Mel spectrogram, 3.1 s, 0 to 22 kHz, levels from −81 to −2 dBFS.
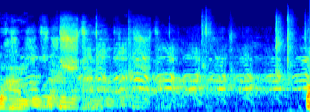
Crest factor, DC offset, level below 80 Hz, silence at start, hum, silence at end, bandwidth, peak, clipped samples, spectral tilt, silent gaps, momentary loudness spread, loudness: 22 dB; under 0.1%; -66 dBFS; 0 s; none; 0 s; 16.5 kHz; -12 dBFS; under 0.1%; -2.5 dB/octave; none; 8 LU; -32 LUFS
